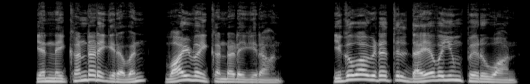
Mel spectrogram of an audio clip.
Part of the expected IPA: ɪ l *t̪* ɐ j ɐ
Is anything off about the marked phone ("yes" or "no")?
yes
